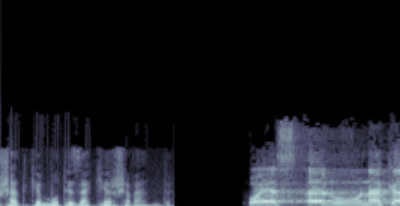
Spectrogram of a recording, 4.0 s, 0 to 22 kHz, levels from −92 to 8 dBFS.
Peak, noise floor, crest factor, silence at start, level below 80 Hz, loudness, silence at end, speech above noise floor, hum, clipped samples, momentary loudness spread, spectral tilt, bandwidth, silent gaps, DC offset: 0 dBFS; under -90 dBFS; 16 dB; 0 s; -32 dBFS; -15 LUFS; 0 s; over 75 dB; none; under 0.1%; 12 LU; -6 dB/octave; 9.6 kHz; 1.78-2.41 s; under 0.1%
